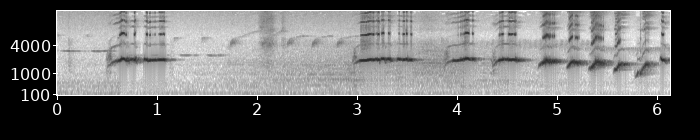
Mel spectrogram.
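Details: White-rumped shama giving clear whistles as a lure song with mimicked material: two steady notes, a quiet pause, then a row of evenly spaced whistles that drop in pitch toward the end.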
